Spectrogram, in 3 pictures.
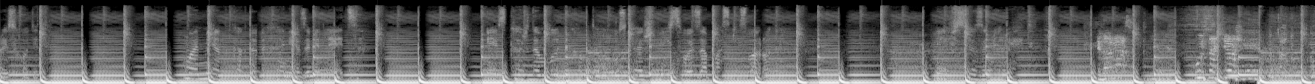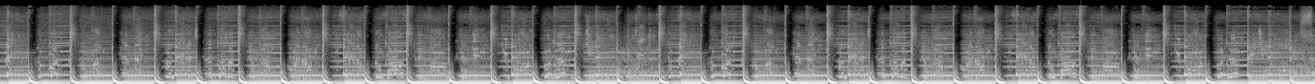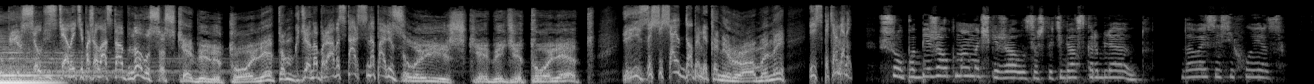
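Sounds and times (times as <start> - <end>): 
sped up Brazilian phonk music for gym training: 0.0 - 30.8.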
